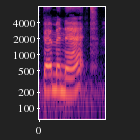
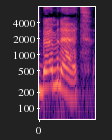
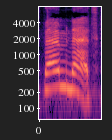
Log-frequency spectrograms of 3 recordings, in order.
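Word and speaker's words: Bemnet: Okay, my name I used to tell people my name is Bemanette. No, my name is Bminette. Okay, you're going to feel every single syllable. I'm not going to make it easy for you. It's BNET. Is it Bonet? Is that French? No, it's Ethiopian.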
